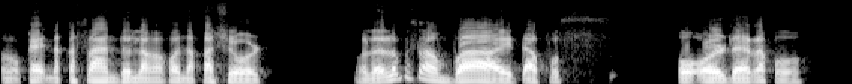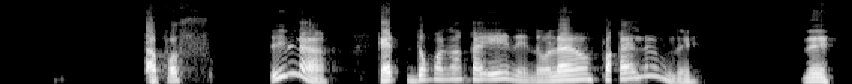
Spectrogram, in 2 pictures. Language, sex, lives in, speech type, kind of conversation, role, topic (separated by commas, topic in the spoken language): Filipino, male, Philippines, conversation, unstructured, none, Ano ang reaksiyon mo kapag biglang tumaas ang presyo ng paborito mong pagkain?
